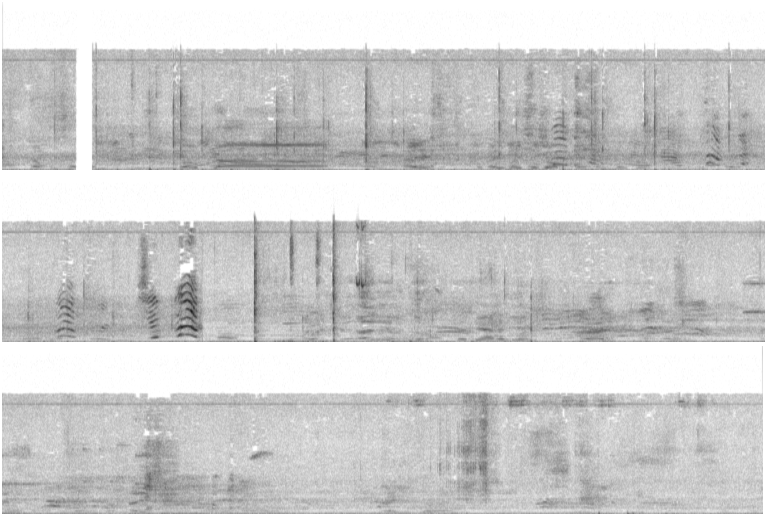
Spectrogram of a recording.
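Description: Young children shout and call out with high voices outdoors.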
